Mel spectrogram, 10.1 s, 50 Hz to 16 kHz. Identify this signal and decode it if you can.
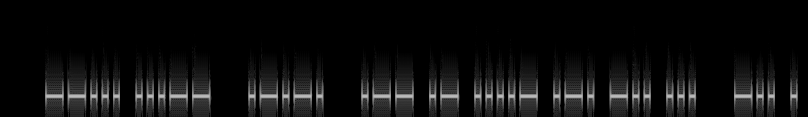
Morse code, heard as a keyed tone, about 17 wpm, 700 Hz. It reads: 73 <AR> WA4RDS DE
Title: K1USN SST QSO Practice 17wpm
